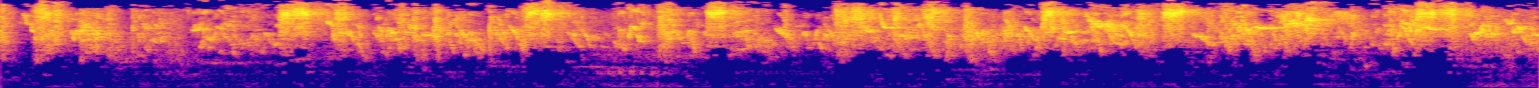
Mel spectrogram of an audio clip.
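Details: Budgerigar song used to stimulate mating: bursts of bright chirps and twittering warble from several birds, rising and falling in rapid clusters.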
